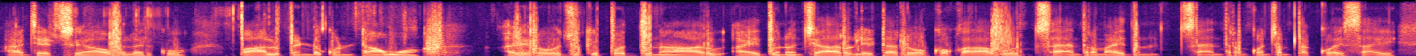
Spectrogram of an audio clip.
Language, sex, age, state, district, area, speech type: Telugu, male, 18-30, Telangana, Medchal, rural, spontaneous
